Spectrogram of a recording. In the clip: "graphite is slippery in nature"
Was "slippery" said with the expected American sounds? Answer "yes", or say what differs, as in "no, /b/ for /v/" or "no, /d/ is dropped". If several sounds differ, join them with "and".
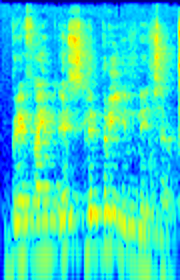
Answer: yes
